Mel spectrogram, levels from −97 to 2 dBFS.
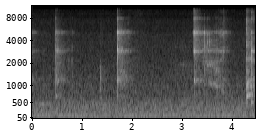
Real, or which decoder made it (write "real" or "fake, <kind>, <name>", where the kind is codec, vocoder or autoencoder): fake, vocoder, BigVGAN v2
